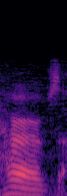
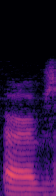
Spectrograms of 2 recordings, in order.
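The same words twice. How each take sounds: First: The word starts with an h sound. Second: The word starts without an h sound. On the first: This is the speaker's own British way of saying it. "we say herbs, because there's a fucking H in it" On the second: This is the American way of saying it. "The Americans say herbs"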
